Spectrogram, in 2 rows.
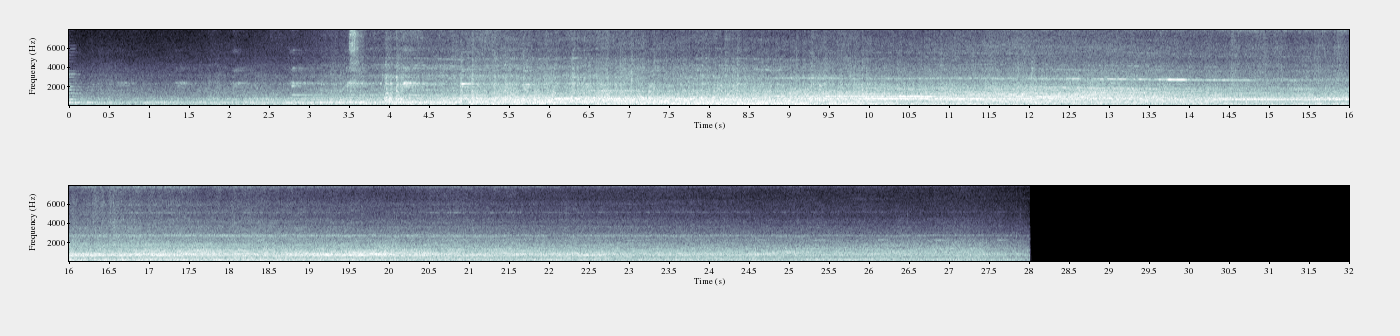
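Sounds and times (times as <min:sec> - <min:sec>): train rumbling on rails: 0:00.0 - 0:28.0
wheel squeal: 0:12.0 - 0:21.1.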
